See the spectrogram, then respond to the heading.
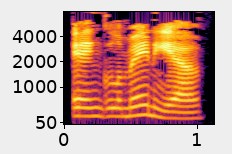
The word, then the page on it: anglomania: British English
